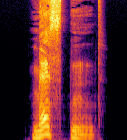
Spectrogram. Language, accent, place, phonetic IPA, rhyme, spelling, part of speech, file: German, Germany, Berlin, [ˈmɛstn̩t], -ɛstn̩t, mästend, verb, De-mästend.ogg
- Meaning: present participle of mästen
